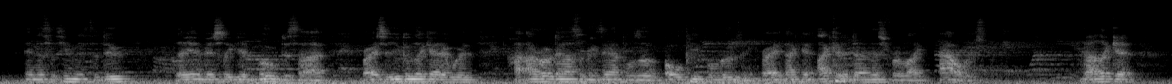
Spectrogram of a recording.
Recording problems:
off-mic speech; far
room echo; very slight; dies away in 0.3 s
voice in the background; faint; throughout; 20 dB below the speech
low rumble; faint; throughout; 25 dB below the speech

